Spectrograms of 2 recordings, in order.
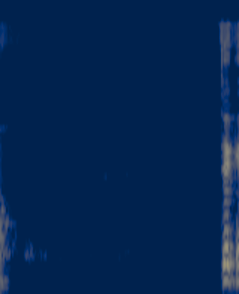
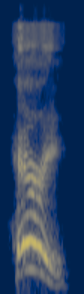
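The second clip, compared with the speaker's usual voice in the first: usual speaking voice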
